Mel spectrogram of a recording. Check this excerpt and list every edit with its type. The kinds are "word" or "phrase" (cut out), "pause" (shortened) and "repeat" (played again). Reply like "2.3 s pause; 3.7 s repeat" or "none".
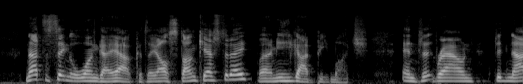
2.5 s pause; 3.3 s word; 4.3 s word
